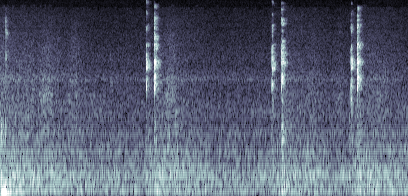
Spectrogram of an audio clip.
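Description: Computer mouse clicking: three faint press-and-release clicks, about a second apart, over near silence.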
